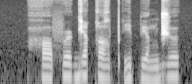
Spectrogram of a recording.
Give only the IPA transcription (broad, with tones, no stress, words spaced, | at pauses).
hɒ˨ fə˞˨ɡi˦˨ qɵ˨ʁpʼi˨ pʲɒ˨nd͡ʒɵ˦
